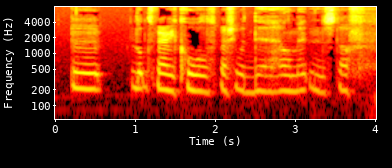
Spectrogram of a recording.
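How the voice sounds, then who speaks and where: A quiet woman's voice at medium pitch, flat and monotone in intonation. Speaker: toy unboxing video maker. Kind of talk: casual unboxing talk to camera. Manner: quiet, hesitant with many fillers.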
